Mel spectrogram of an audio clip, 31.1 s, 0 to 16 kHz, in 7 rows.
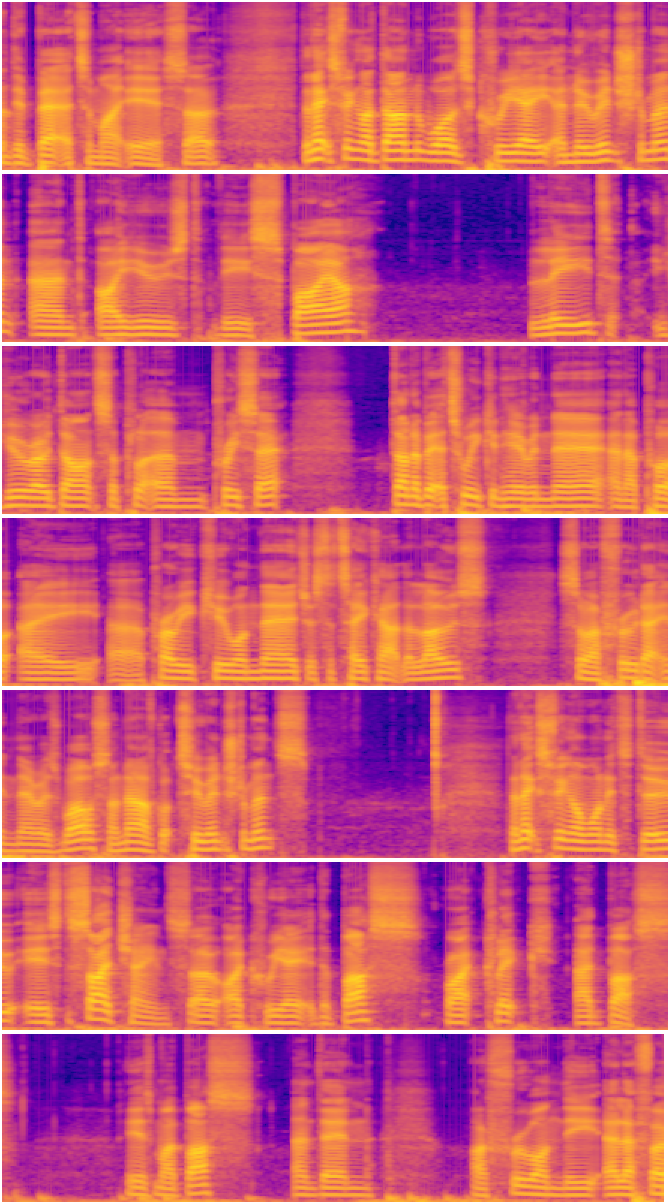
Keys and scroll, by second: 22.0 x.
